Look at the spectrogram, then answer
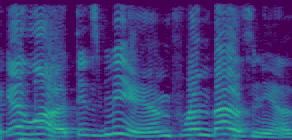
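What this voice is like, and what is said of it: Put-on Eastern European accent, carnival-barker style. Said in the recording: “Your accent on the first one sounded like if Tommy Wiseau was a carnival barker.”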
